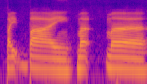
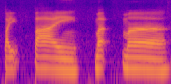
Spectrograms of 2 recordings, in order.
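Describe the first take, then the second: No difference in how they are said.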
